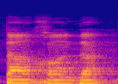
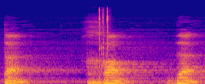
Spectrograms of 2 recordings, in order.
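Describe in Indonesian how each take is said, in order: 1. Suku katanya disambung menjadi satu kata. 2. Suku katanya dipisahkan dengan jeda. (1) "langsung dibaca takhadha" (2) "tidak dibaca ta khadha"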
